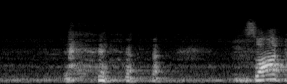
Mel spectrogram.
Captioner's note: chuckle chuckle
